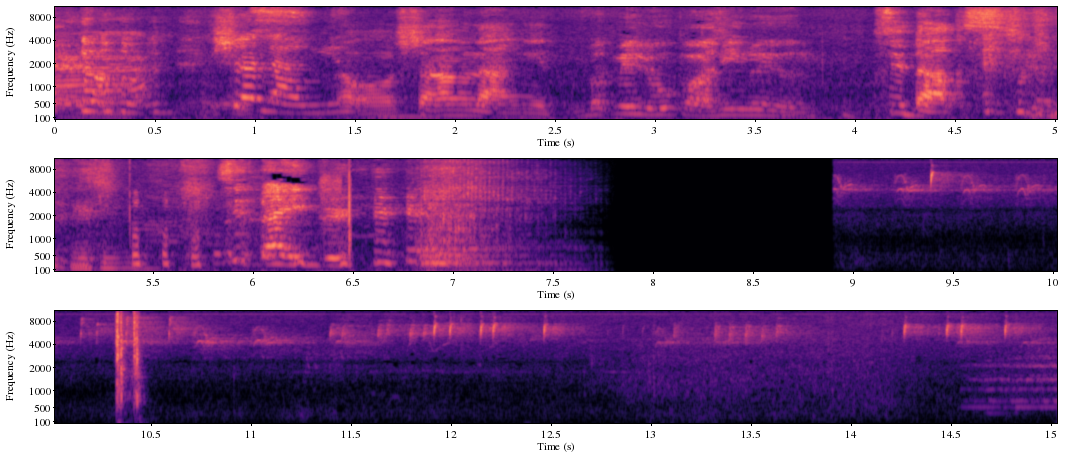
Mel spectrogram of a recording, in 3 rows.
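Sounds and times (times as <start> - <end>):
faint outdoor background noise: 0.0 - 7.6, 8.9 - 15.0
birds chirping: 8.9 - 15.0.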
